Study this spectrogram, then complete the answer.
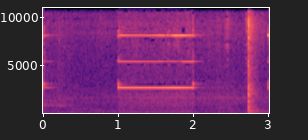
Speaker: Once uploaded, as you can see, buzzer turns on for 1 second and off for 1 second.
